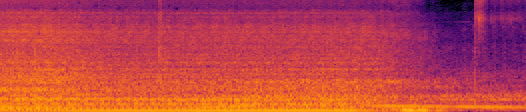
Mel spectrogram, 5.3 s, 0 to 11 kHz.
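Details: BMW F15 X5 with N57 diesel at idle: low, uneven clatter over a steady rumble; suspected timing chain rattle, source not pinned down.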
